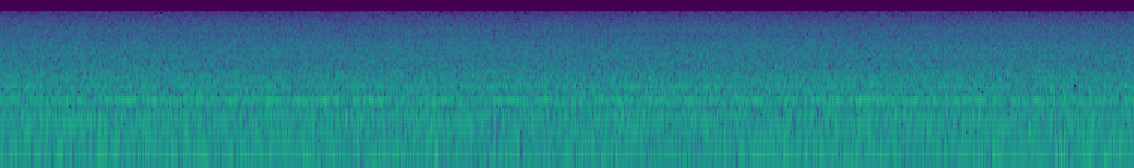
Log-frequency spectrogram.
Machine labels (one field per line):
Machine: fan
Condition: normal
